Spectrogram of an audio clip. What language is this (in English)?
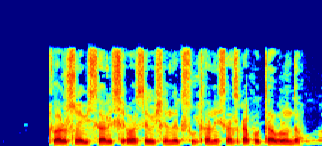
Georgian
